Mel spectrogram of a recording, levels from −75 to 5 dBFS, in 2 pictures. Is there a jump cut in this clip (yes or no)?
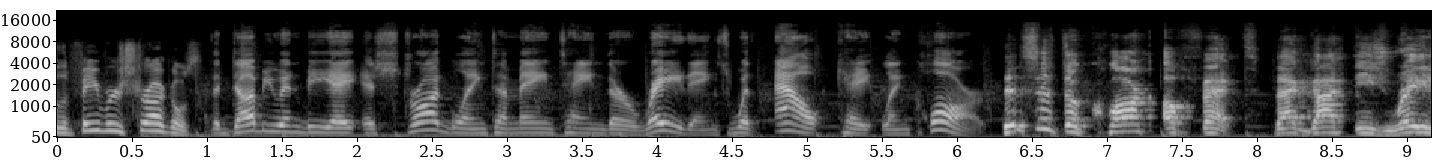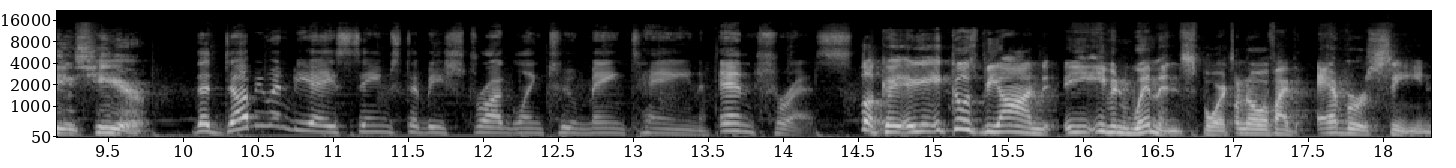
yes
